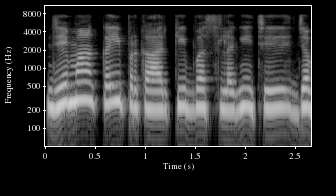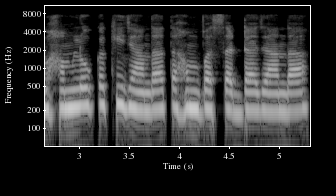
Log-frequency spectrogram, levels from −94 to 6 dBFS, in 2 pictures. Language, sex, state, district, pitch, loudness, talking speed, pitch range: Garhwali, female, Uttarakhand, Tehri Garhwal, 215 Hz, -26 LUFS, 190 wpm, 210-230 Hz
